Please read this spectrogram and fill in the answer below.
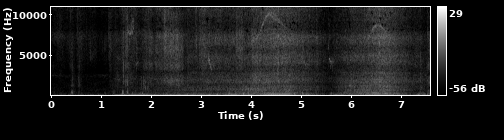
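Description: Ford Raptor pickup's twin-turbo V6 engine revving in surges as the truck works its way out of packed snow, starting about a second in and rising and falling in pitch, loudest near the middle.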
